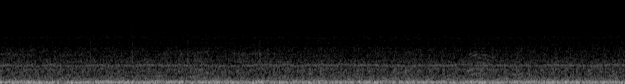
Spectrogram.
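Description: Motorcycle engines idling while the bikes stand stopped: a steady low rumble with a thin, steady whine above it.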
